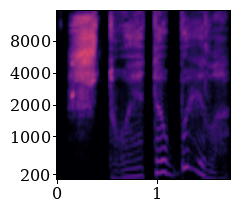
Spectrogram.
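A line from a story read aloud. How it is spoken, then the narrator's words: Whisper. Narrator (Russian): прошептал Павел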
